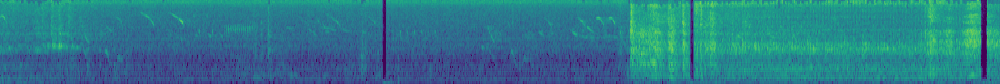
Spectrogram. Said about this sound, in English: Have another vehicle coming into sighting.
